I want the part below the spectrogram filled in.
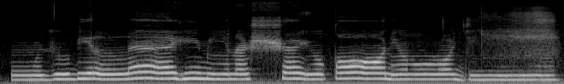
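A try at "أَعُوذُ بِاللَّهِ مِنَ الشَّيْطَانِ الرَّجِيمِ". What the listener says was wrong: Minasya, huruf shinnya ini sya, shi, shu, tidak sya, sui. Nah, itu tapi ada terkesan mau masuk ke huruf shadnya ya. Punya shinnya, tebalnya, mau menebalkan shin.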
